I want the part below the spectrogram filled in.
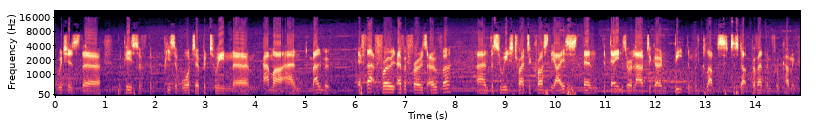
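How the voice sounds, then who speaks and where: A man giving casual, halting live commentary on a sim race for a charity stream, full of restarts and fillers. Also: medium pitch, fairly even intonation, noisy background. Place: lives in Denmark.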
